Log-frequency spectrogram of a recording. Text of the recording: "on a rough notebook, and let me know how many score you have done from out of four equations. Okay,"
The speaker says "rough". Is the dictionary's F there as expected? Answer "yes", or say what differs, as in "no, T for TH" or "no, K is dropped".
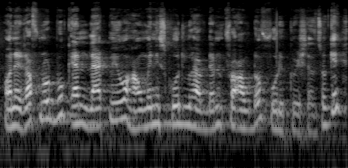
yes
